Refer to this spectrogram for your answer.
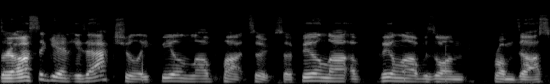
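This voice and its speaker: With an Australian accent, a man talks at a moderate pace in a fairly high pitch, his tone bright and sharp and his pitch varying in an ordinary way. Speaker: singer-songwriter. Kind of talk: interview. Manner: halting, stuttering.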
